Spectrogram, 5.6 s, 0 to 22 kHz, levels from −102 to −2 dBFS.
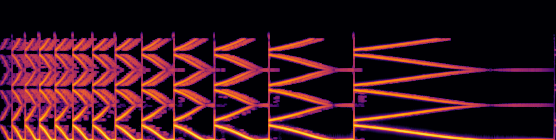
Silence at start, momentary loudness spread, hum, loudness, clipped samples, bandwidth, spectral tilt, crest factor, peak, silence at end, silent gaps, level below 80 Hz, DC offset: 0 s; 7 LU; none; -15 LUFS; under 0.1%; 17 kHz; -3.5 dB/octave; 8 dB; -8 dBFS; 0.05 s; none; -26 dBFS; under 0.1%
